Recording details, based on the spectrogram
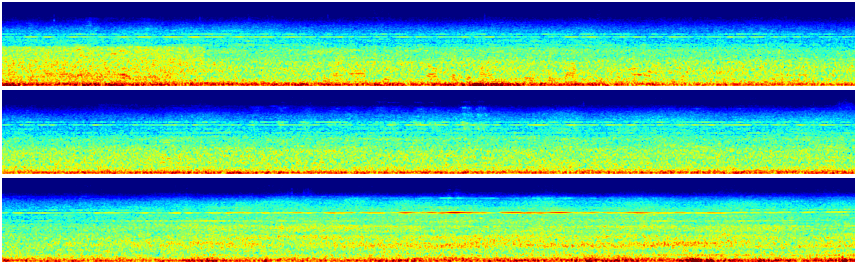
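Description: A jet aircraft takes off at Miami airport, a steady distant engine roar building over about twenty-five seconds. The roar grows louder and brighter near the end.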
